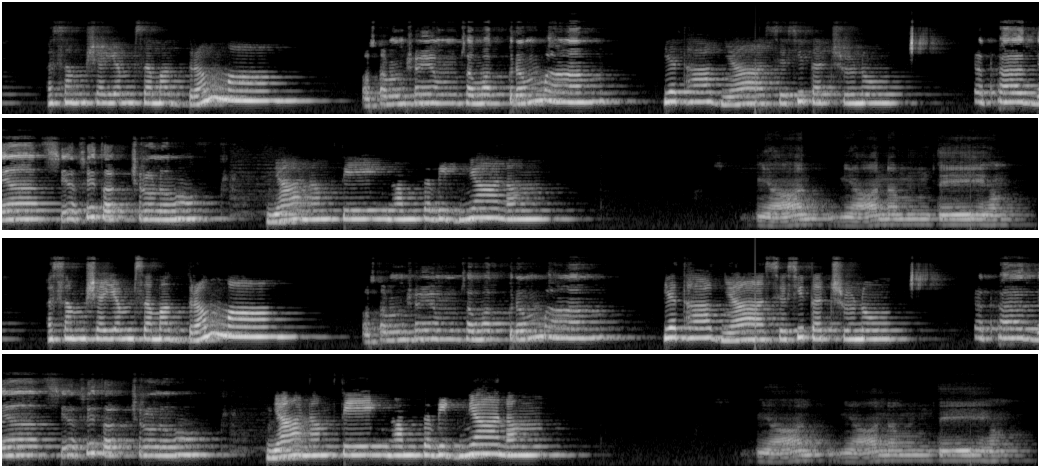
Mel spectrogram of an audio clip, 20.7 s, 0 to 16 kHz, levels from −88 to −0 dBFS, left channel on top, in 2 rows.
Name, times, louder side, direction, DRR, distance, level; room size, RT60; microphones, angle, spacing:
voice 1, 0.5-3.0 6.6-9.1 13.0-16.1, right 2 dB, 85° right, 2.1 m, -25 dB
voice 2, 3.6-6.1 9.7-12.4, left 2 dB, 35° left, 2.3 m, -28 dB
voice 3, 17.9-20.5, left 2 dB, 85° left, 2.4 m, -33 dB
24.5 x 20.0 x 6.9 m
head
